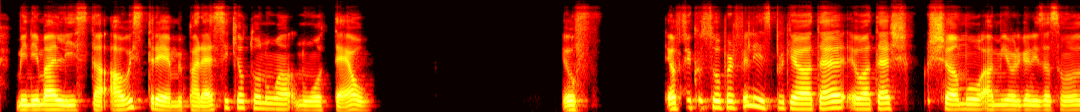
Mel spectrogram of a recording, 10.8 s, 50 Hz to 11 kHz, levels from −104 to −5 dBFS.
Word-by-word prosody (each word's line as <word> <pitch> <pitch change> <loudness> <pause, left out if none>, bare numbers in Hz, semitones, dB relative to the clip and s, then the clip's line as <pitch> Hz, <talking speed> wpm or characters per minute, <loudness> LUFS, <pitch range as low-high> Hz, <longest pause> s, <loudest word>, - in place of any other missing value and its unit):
minimalista 135 -1 +2
ao 130 +2 +2
extremo 125 - 0
e 120 - -4
parece 120 +9 -1
que 190 - -5
eu 185 - +1
tô 180 -3 -3
num 155 -1 -3
a 145 -1 -1
num 125 0 -3
hotel 125 0 -1 1.9
Eu - - +3
f - - -13 0.7
eu - - +4
fico 200 +5 -8
super 195 -1 0
feliz, 210 -2 -1
porque 175 -3 -2
eu 155 - +5
até 165 +4 +3
eu 150 - +1
até 160 +2 +1
cha - - -6 0.2
chamo 145 0 +2
a 135 - -1
minha 135 0 -2
organização 130 -1 -1
140 Hz, 155 wpm, -22 LUFS, 130-175 Hz, 1.9 s, eu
